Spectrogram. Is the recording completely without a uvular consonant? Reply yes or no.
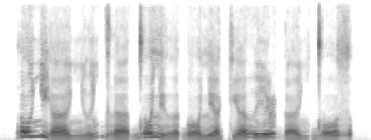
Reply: yes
